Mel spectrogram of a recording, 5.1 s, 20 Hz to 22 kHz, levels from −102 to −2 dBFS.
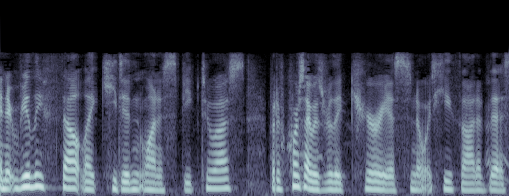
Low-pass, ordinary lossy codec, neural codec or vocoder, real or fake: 7.2 kHz; MP3, 48 kbps; none; real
